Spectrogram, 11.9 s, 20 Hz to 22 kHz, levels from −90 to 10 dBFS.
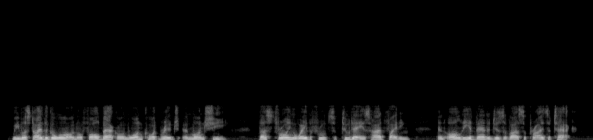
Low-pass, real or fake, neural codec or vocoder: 5.4 kHz; real; none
